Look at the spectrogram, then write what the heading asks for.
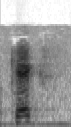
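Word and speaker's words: Kix: All right, ask your grocer for Kicks tomorrow morning. That's spelled K-I-X.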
